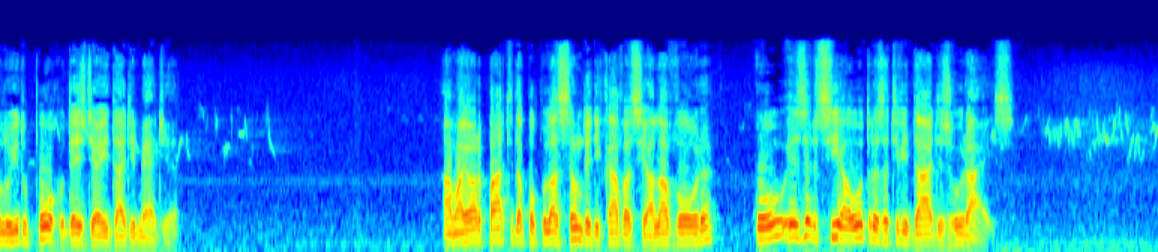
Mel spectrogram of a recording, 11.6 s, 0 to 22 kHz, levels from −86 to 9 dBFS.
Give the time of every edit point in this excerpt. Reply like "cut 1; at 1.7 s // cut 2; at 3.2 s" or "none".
none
